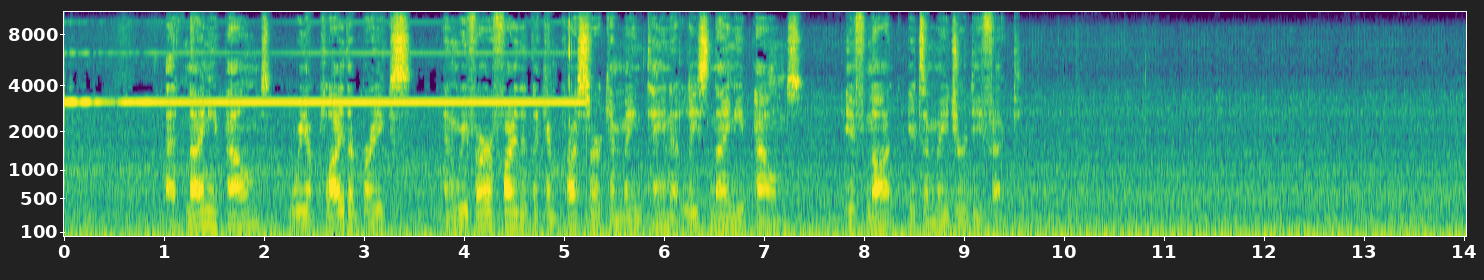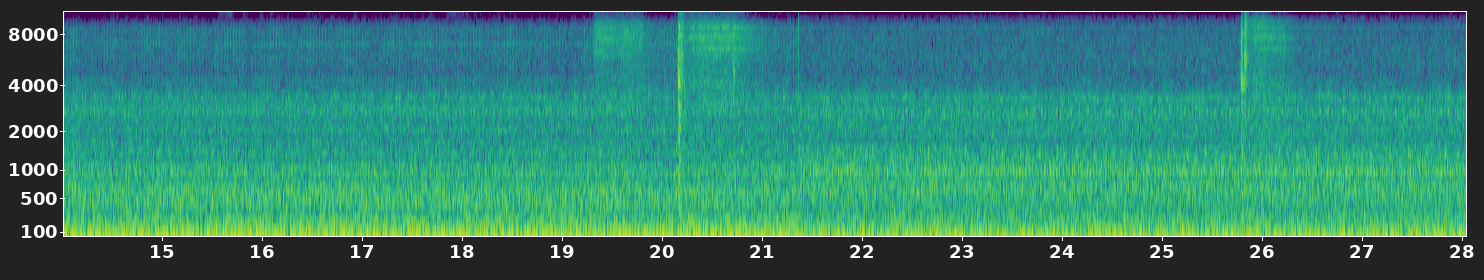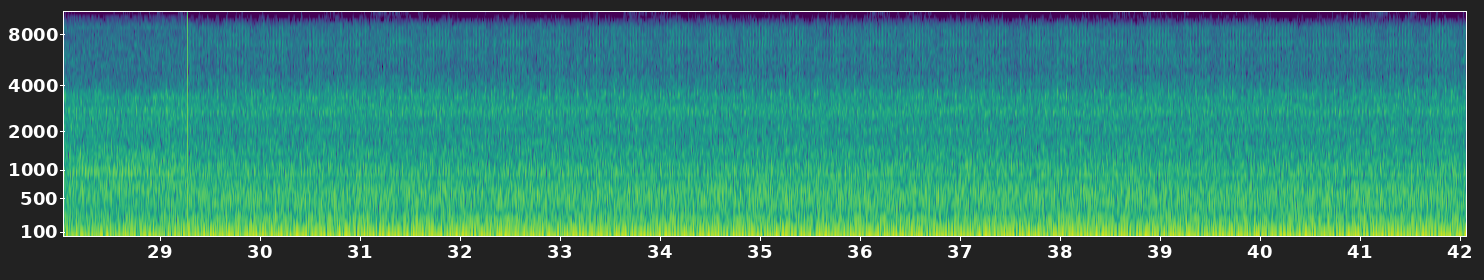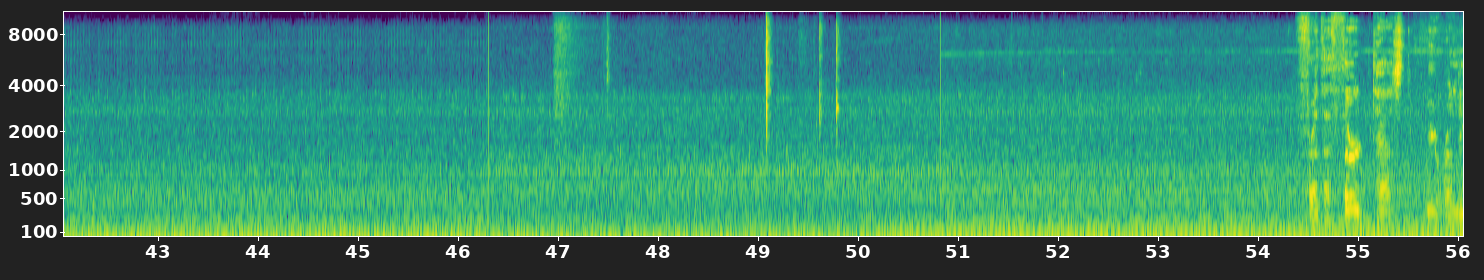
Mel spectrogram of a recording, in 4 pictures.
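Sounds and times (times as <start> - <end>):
diesel truck engine idling: 0.0 - 56.0.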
